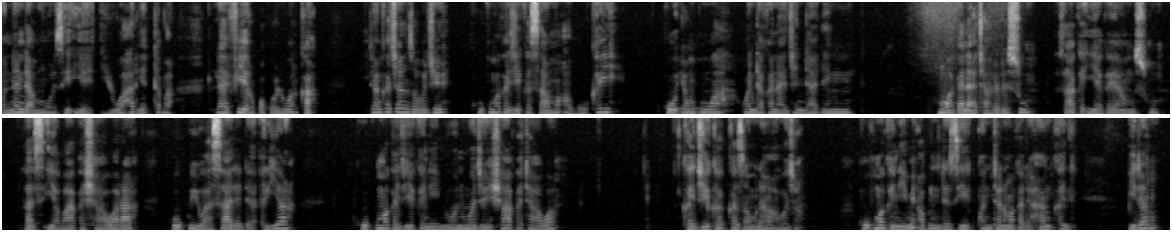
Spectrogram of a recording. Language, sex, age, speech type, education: Hausa, female, 30-45, spontaneous, primary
